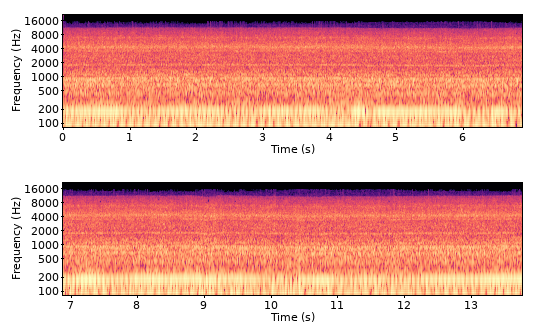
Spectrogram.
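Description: A truck's diesel engine rumbles steadily as it drives.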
